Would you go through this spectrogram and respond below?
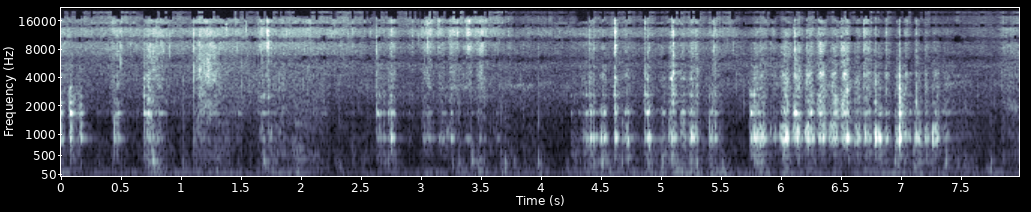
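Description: A spatula scrapes and stirs across the bottom of a pan of sizzling Spam, potatoes O'Brien and egg white scramble, producing close, gritty scratching strokes in irregular bursts over a soft frying hiss.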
